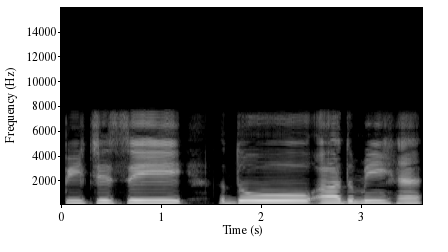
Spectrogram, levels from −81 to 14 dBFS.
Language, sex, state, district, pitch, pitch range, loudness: Hindi, female, Haryana, Rohtak, 205 Hz, 190-210 Hz, -11 LUFS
